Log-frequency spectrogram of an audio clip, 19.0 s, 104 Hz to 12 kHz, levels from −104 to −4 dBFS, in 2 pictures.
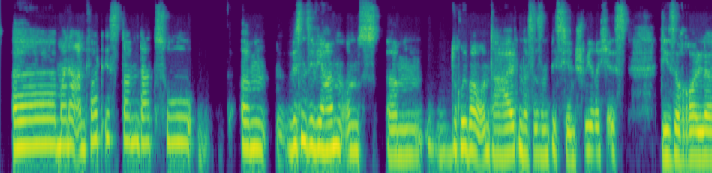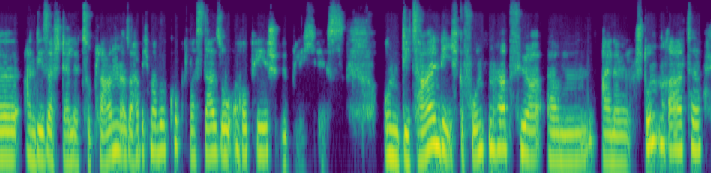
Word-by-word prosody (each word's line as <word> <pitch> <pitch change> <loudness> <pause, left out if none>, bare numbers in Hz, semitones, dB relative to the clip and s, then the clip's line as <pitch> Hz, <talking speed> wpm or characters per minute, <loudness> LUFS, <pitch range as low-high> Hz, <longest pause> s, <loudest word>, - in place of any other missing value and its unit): Äh, 225 +2 +5
meine 225 0 +2
Antwort 245 +7 -1
ist 270 -2 -6
dann 245 -1 0
dazu, 240 0 -2 0.6
ähm: 210 -1 +3
„Wissen 225 +5 +2
Sie, 225 -1 +4
wir 205 0 +5
haben 215 +2 +6
uns, 195 +1 -2
ähm, 175 0 -2
darüber 200 0 +1
unterhalten, 180 +4 +1
dass 175 +1 -3
es 175 - -2
'n 175 0 -1
bisschen 160 -4 -2
schwierig 190 +1 -2
ist, - - -5 0.4
diese 170 +1 +3
Rolle 165 - +3
an 170 -4 -4
dieser 165 0 +1
Stelle 150 -1 -5
zu - - -6
planen. 170 +6 -2
Also, 170 -2 -2
habe 175 - -6
ich 185 - -9
mal 190 - -1
geguckt, 205 +4 -4
was 165 -1 -7
da 185 0 0
so 180 -1 0
europäisch 180 -1 -2
üblich 140 - -13
ist. - - -10 0.5
Und 170 -2 0
die 155 -2 +3
Zahlen, 205 +10 +4
die 190 -5 +3
ich - - -6
gefunden 205 +4 -1
habe 210 0 +1
für, 175 -4 -1
ähm, 155 +10 -3
eine 150 -2 -3
Stundenrate 220 -3 0
190 Hz, 160 wpm, -20 LUFS, 170-220 Hz, 0.6 s, haben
